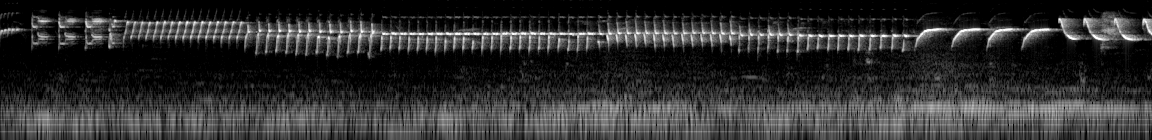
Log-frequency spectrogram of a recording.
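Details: Canary singing vigorously (gacor) for a master recording: a long, loud, unbroken run of rapid rolled trills, each tour a fast buzzy pulse train at a steady pitch, switching to lower tours, then to upward-sweeping chips near the end.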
